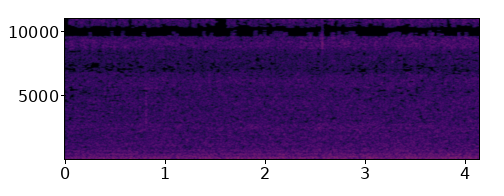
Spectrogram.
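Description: Steady background machine hum with a faint low tone and an even hiss; no distinct tool or impact sounds.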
